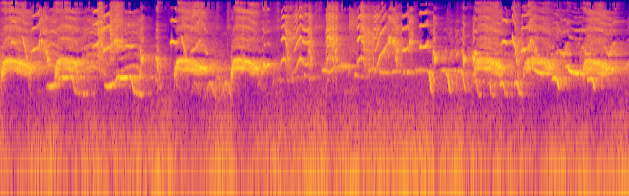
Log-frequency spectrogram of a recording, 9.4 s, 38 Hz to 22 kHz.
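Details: Oriental magpie-robin in song inside a breeding aviary, 2022; loud, rich, varied whistled phrases, clear sliding notes mixed with sharp chirps and quick rising and falling trills, delivered almost without pause with brief gaps.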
